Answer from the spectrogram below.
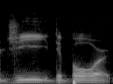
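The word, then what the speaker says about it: Guy Debord: know it's like it's it's spelled guy in English, but uh it's I think in French it's like Gee or G Debor, you know.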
